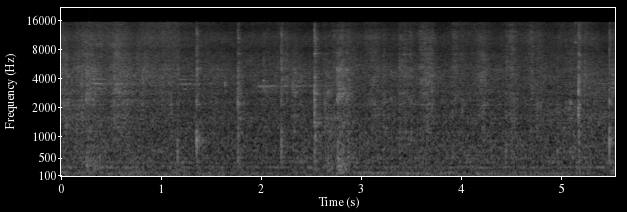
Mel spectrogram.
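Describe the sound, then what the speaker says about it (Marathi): A roasted spice paste (vatap) for village-style kat vada frying in hot oil: a continuous soft sizzle with occasional sharp ticks and spatula scrapes against the pan, close and fairly quiet, with no voices. "त्यात मी आता ते भाजलेलं वाटप टाकणार आहे आणि त्याला आता आपण चांगलं तेलामध्ये परतून घेऊया"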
